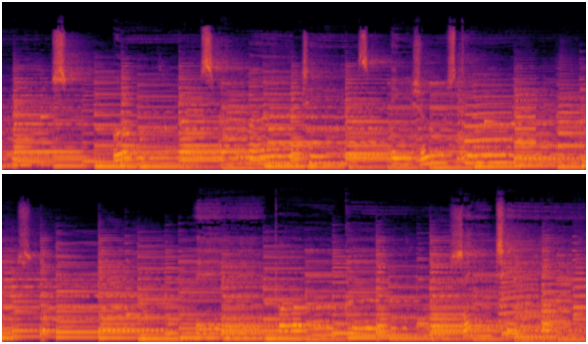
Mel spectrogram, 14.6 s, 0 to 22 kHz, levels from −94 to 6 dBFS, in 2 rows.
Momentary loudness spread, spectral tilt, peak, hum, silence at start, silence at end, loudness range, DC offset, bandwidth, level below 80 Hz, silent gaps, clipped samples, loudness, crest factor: 4 LU; -6 dB/octave; -6 dBFS; none; 0 s; 0 s; 2 LU; under 0.1%; 12 kHz; -38 dBFS; none; under 0.1%; -21 LUFS; 14 dB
